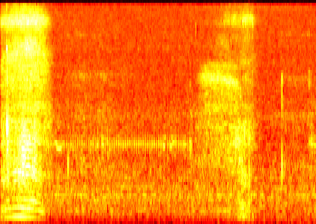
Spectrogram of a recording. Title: snoring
